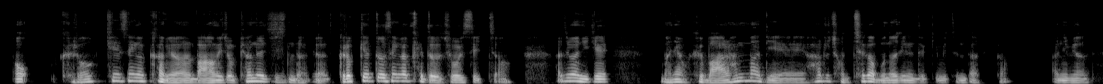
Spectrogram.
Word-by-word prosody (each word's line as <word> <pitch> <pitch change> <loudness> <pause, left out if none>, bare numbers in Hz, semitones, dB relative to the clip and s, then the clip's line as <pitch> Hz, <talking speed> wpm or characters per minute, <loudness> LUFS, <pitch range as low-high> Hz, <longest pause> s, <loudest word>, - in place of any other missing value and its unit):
어. - - +5 0.4
그렇게 135 +8 -3
생각하면 120 - +2
마음이 85 +4 +3
좀 95 -1 0
편해지신다면 100 - 0
그렇게 135 +5 +4
또 160 -2 +4
생각해도 145 - +2
좋을 100 +5 +1
수 100 - -5
있죠. - - -9 0.4
하지만 155 -2 +3
이게 125 0 +3 0.5
만약 110 0 0
그 120 - -1
말 90 +1 +1
한마디에 100 - -1
하루 140 +9 -4
전체가 130 +5 0
무너지는 95 -1 0
느낌이 90 +2 -8
든다든가 95 -1 -9 0.4
아니면 90 -2 -3
100 Hz, 345 characters per minute, -23 LUFS, 90-140 Hz, 0.5 s, 어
